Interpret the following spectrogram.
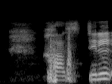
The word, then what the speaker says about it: hustle: Nita missed hustle and bustle of city life when she first moved to the countryside. Okay, it's not hustle and bustle.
